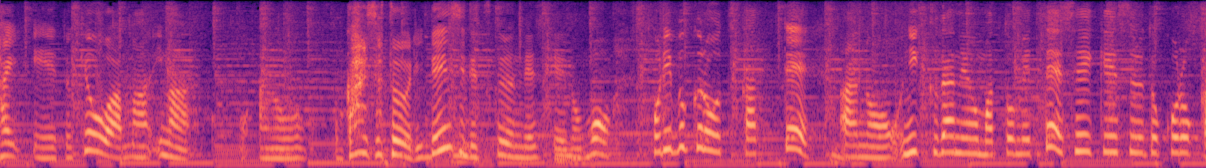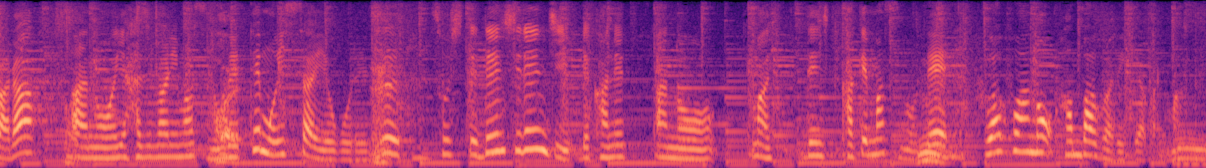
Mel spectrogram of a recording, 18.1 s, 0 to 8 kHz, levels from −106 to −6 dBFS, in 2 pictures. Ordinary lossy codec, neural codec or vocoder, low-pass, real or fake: none; none; none; real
